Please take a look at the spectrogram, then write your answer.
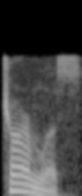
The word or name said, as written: charmless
